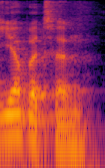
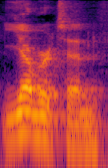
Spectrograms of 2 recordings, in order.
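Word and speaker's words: Ebrington: correctly you are however you wouldn't be able to tell that by reading it because it's a town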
